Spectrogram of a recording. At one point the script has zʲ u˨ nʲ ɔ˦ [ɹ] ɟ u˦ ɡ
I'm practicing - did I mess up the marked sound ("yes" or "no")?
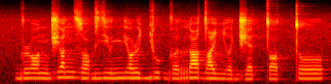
no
